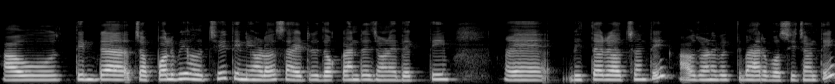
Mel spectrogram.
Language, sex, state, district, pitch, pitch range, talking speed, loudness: Odia, male, Odisha, Malkangiri, 210 Hz, 205-225 Hz, 135 wpm, -17 LUFS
